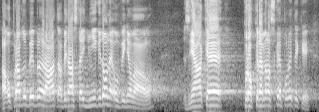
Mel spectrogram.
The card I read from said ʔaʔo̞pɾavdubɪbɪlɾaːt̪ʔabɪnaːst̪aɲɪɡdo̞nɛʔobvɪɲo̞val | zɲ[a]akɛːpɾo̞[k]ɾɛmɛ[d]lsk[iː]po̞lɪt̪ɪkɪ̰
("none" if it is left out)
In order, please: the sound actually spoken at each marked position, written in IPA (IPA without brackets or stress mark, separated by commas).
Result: ɛ, k, none, ɛː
